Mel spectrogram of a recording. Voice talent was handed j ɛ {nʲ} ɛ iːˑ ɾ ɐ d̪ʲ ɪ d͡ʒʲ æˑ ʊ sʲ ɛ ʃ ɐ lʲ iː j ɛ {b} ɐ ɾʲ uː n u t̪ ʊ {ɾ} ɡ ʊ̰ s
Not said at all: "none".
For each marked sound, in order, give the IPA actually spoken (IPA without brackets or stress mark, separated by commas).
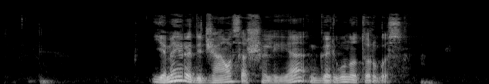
mʲ, ɡ, ɾ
